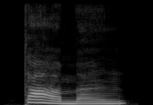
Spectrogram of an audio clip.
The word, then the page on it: 大门: dà mén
